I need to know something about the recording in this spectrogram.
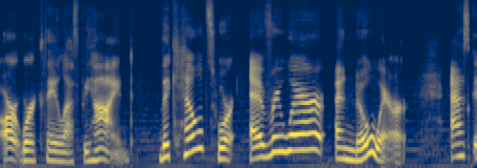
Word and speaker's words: Celt: Over time, Roman and Greek writers began referring more often to tribal societies they called the Keltoy. So, we pronounce it Kelt.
